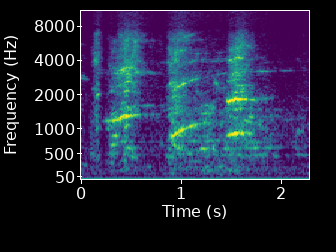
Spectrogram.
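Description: Three short, faint gliding tones about half a second apart, from the soundtrack of an animated film.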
